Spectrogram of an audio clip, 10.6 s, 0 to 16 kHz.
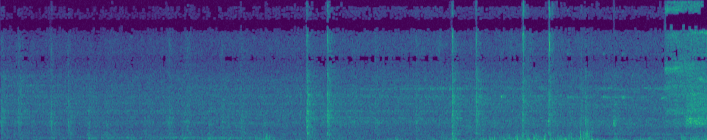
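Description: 185 series electric multiple-unit train running past, its rumble slowly growing louder and its wheels clacking over rail joints in spaced pairs. Near the end a louder rushing noise sets in.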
